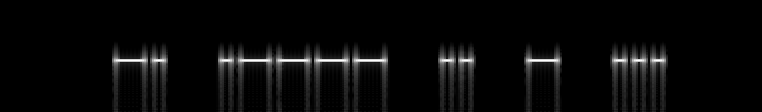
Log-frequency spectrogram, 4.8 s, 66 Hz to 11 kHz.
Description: Morse code, heard as a keyed tone, about 20 wpm, spaced as for 15 wpm, 700 Hz. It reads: N1ITS
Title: 048 Lesson 9g - Number 4 - Call Signs 20wpm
